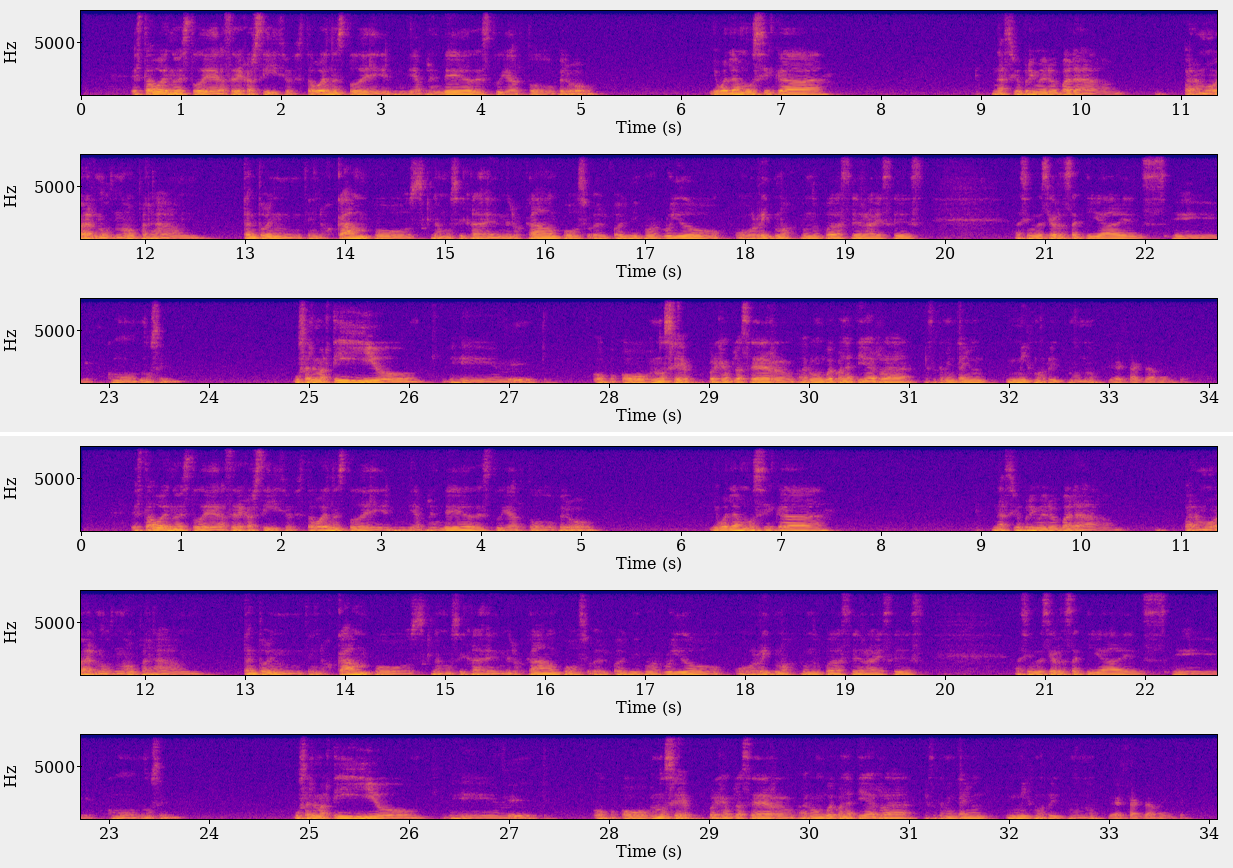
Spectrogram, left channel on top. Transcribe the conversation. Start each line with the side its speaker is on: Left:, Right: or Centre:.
Left: está bueno esto de hacer ejercicios, está bueno esto de, de aprender, de estudiar todo, pero igual la música nació primero para, para movernos, ¿no? Para mm, tanto en, en los campos, la música de, de los campos, o el, o el mismo ruido o ritmos que uno puede hacer a veces haciendo ciertas actividades, eh, como, no sé, usar el martillo, em,
Right: Sí, sí,
Left: o, o, no sé, por ejemplo, hacer algún hueco en la tierra, eso también hay un mismo ritmo, ¿no?
Right: exactamente.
